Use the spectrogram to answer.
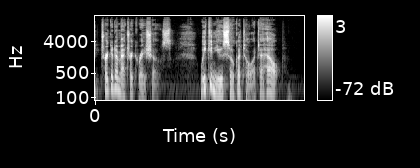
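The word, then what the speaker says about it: SOH CAH TOA: to remember how these ratios are defined we pronounce this as sohcahtoa when solving problems involving trigonometry we involve the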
